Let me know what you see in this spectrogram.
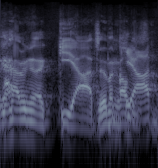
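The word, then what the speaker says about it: gyatt: like a fat ass they say Gat G yeah it's spelled g y a TT so spelled same as my name but completely different yet so how how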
